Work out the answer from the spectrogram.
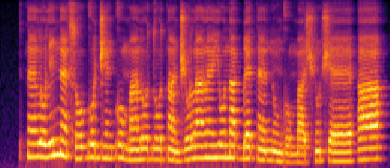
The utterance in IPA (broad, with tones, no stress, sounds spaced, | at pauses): t ɛ̃˧ l o˧ l i˦ n ɛ̃˦˨ s o˨˦ ɡ o˦ d͡ʒ ɛ̃˦ ɡ o˦˨ m ã˧ l o˧ d o˧ t ã˨ d͡ʒ o˨˦ l ã˦ l ɛ̃˦ j o˦ n a˦ ɡ͡b ɛ˦ t ɛ̃˧ n ũ˨ ɡ o˨ m a˨ ʃ ũ˨˦ ʃ ɛ˧ | a˧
